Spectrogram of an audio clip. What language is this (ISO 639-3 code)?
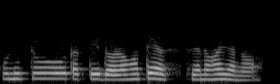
asm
